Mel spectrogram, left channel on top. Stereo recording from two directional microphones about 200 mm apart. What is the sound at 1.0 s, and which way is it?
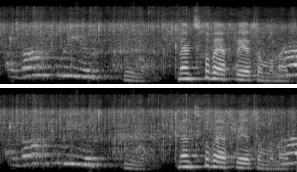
Water, 30° right (ahead or behind).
